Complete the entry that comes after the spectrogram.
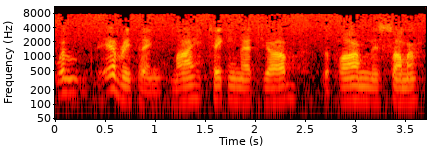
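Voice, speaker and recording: An actor playing an earnest, anxious suitor pleading in 1940s radio drama style. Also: male voice, lowish voice, animated, normal speed, a little hiss or hum, natural voice. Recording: dull old radio recording.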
